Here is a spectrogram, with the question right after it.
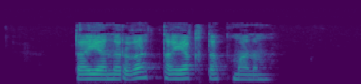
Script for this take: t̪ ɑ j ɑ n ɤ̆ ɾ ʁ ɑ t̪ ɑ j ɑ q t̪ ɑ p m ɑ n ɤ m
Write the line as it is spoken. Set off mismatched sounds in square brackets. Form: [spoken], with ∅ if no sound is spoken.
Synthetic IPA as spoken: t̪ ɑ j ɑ n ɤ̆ ɾ ʁ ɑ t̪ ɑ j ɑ q t̪ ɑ p m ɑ n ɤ m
